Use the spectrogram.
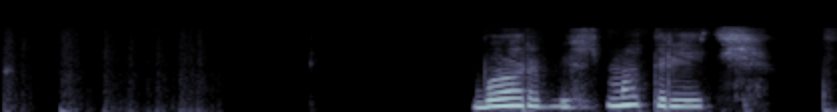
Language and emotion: Russian, neutral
